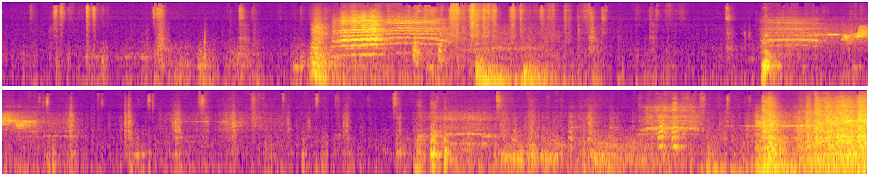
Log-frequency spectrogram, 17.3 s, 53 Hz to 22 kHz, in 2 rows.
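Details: Newborn goat kid, one day old, at Yoshigake farm in April 2024: a strong quavering bleat early, then a higher, shorter cry and a softer one later, with shuffling, knocks and handling noise between them.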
